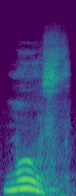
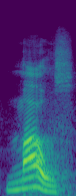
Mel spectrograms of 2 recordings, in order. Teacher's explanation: vowel has been changed into ow diphthong that's the combination of two vowels where first vowel glides towards the second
